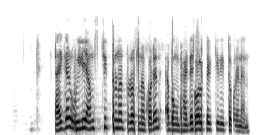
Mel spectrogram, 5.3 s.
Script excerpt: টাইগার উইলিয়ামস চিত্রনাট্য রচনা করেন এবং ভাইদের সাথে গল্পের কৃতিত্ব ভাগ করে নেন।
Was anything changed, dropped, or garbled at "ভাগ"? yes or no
yes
